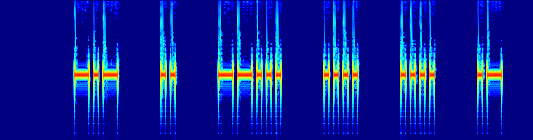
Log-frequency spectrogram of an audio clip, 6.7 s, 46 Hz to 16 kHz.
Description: Morse code, heard as a keyed tone, about 20 wpm, spaced as for 11 wpm, 700 Hz. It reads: KI7HHA
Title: USA Call Signs - 6 Characters - 3x Character Spacing - 20wpm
